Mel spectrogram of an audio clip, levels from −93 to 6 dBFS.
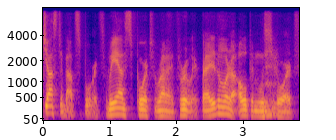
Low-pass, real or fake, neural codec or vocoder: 7.2 kHz; fake; codec, 16 kHz, 0.5 kbps, FunCodec, trained on Chinese and English, 25 frames a second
